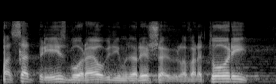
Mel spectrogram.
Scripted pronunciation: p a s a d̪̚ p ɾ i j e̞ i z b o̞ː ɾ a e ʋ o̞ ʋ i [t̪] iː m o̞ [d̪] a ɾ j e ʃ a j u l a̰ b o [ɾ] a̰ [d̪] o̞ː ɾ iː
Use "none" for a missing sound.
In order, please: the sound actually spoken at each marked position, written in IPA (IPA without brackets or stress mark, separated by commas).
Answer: d̪, d̪, ɾ, t̪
